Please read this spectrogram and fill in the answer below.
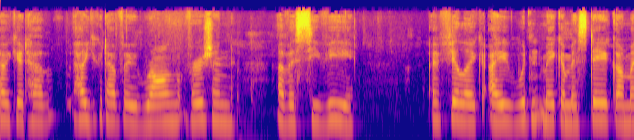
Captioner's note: speaking French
